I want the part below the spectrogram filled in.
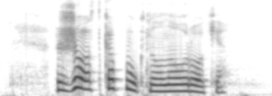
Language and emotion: Russian, angry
